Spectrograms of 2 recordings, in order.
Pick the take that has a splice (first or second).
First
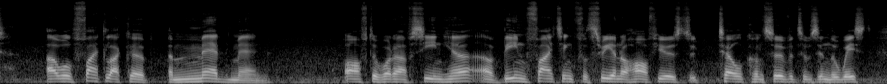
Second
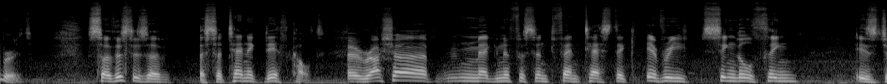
second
